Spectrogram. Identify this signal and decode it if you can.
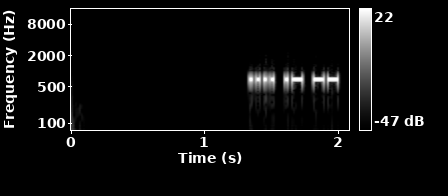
Morse code, heard as a keyed tone, about 46 wpm, 700 Hz. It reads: HAM
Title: Practice QSO - Exchange 3 - More Info - 45wpm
